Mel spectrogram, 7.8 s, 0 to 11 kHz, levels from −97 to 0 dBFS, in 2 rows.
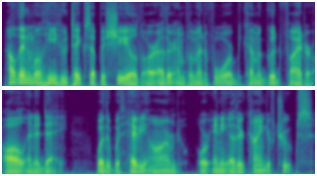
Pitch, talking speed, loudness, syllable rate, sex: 95 Hz, 245 wpm, -22 LUFS, 6.2 syllables/s, male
